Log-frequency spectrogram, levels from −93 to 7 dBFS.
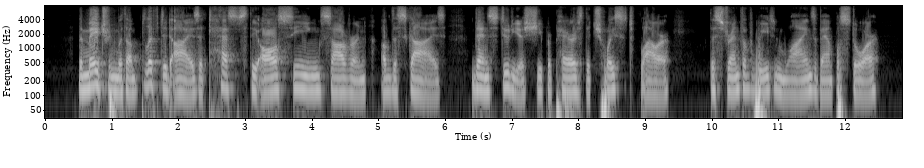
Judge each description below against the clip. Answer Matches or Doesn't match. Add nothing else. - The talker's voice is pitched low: Matches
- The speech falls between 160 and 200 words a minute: Doesn't match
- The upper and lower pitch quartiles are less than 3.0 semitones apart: Matches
